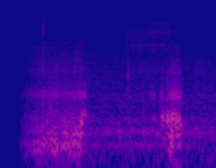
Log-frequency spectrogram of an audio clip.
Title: Snoring dog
